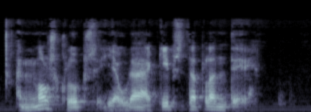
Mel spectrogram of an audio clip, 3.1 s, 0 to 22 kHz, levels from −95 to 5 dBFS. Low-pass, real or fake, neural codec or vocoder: 10.8 kHz; real; none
